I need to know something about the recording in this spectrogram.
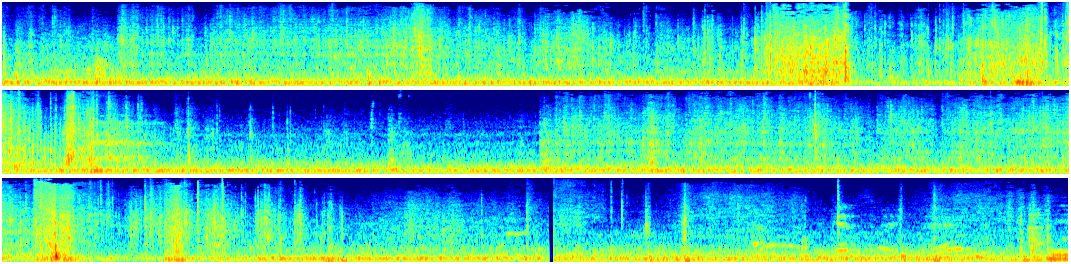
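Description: Plastic-wrapped packs of ice blocks being handled and stacked onto a freezer shelf: crinkling and soft knocks, sharpest about four and eleven seconds in, over a steady low hum.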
